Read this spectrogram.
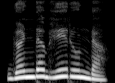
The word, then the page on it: ಗಂಡಭೇರುಂಡ: gaṇḍa bhēruṇḍa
